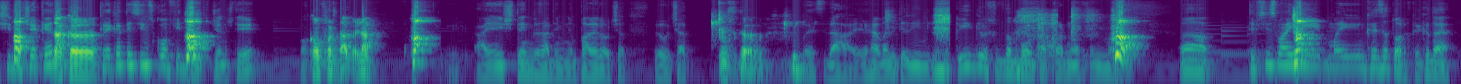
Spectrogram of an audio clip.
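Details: Adult male speaker; normal speech.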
